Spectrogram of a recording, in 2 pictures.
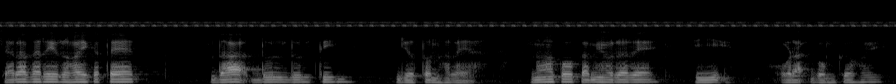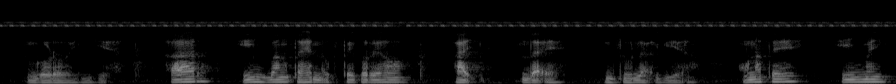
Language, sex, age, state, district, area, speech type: Santali, male, 30-45, West Bengal, Bankura, rural, spontaneous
